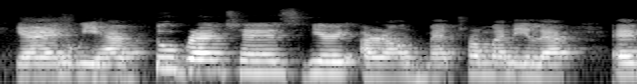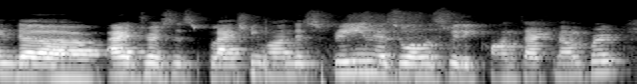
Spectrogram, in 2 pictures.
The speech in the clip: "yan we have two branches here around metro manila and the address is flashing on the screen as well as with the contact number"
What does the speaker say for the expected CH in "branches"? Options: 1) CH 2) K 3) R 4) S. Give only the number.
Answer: 1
